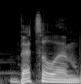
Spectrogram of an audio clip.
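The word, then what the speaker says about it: B'Tselem: Uh OB24 said, "Wham, you pronounced uh Betselm well. The only issue was the accent is on the first E."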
